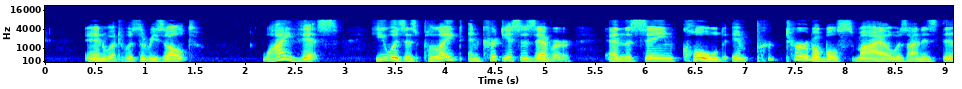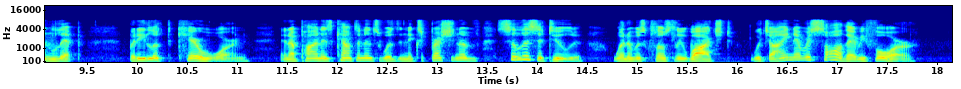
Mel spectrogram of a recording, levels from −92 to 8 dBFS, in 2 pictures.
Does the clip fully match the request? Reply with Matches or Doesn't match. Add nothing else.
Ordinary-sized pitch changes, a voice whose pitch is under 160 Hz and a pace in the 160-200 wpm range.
Doesn't match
